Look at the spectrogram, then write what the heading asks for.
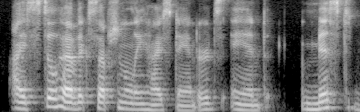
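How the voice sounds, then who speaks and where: A woman speaks at a fairly slow pace with lively intonation against a quiet background. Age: 60s. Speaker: business consultant. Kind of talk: interview.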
